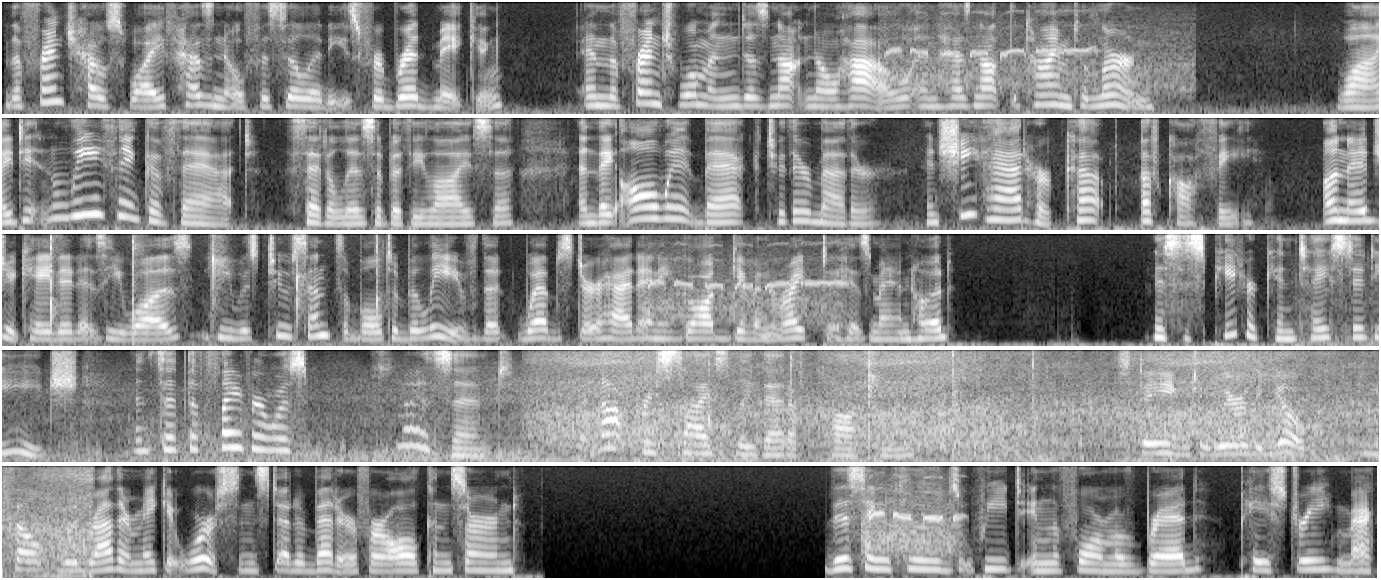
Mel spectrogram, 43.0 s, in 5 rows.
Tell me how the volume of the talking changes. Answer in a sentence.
The volume of the talking stays about the same.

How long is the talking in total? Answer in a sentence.
You can hear the talking for 38 seconds altogether.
